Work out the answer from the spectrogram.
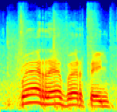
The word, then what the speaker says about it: перевертень: Із цих двох варіантів правильний тільки один. І це перевертень. Наголос на другий склад. А перевертень, якщо забули, - це міфічна істота, яка здатна переутілюватися. Перевертень. Перевер. Перевертень. Перевертень. Я зазвичай говорю перевертень. І правильно говорите. У цьому слові наголошуємо другий звук е- перевертень.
